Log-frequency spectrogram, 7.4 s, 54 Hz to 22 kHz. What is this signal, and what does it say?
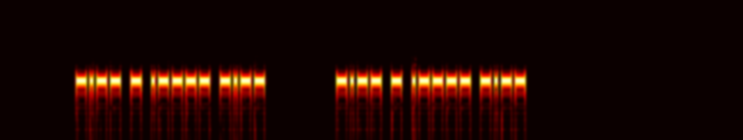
Morse code, heard as a keyed tone, about 34 wpm, 700 Hz. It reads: YT1Y YT1Y
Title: DXCC-100 Call Signs - 4 Characters - Repeated 2x - 35wpm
